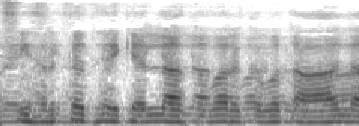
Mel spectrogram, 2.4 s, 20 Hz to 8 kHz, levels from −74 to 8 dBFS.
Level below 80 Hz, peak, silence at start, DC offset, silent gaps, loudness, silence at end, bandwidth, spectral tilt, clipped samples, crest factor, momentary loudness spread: -52 dBFS; -2 dBFS; 0 s; under 0.1%; none; -21 LUFS; 0 s; 8 kHz; -6 dB/octave; under 0.1%; 18 dB; 4 LU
